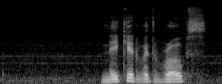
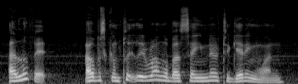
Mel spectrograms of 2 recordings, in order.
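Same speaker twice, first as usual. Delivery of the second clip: Dan's eager voice; 6 semitones higher, 5 dB louder, faster than usual. Retold or imitated.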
